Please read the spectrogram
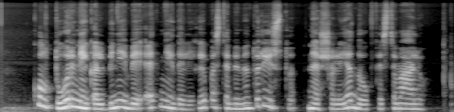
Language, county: Lithuanian, Kaunas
